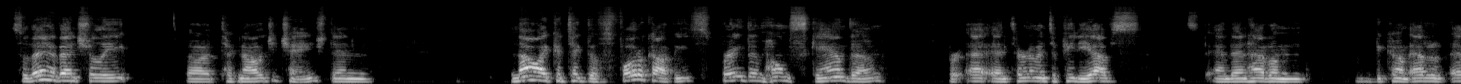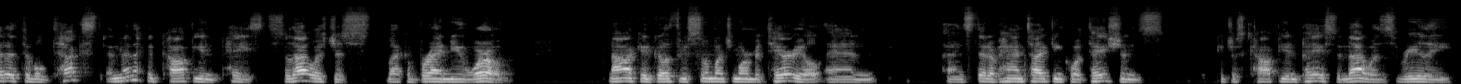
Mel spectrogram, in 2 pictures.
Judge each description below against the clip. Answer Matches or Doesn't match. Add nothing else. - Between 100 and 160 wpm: Matches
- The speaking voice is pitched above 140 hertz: Doesn't match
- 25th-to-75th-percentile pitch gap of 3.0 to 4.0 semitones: Doesn't match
